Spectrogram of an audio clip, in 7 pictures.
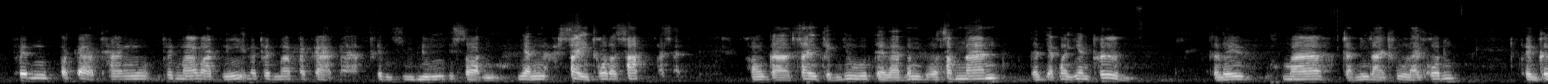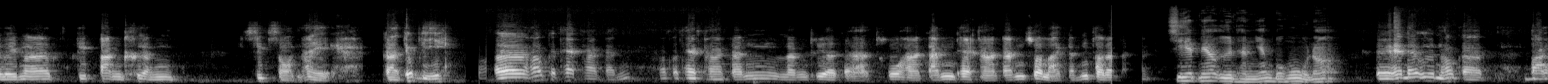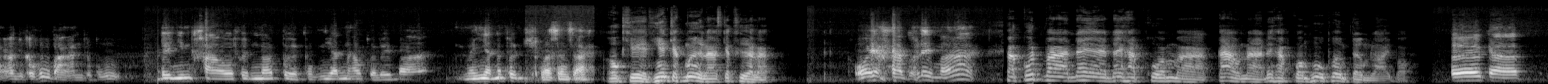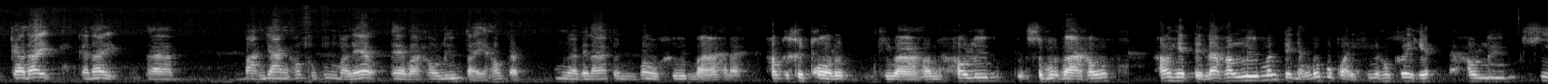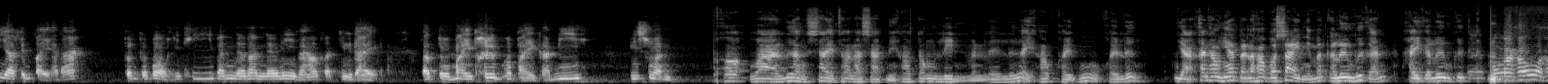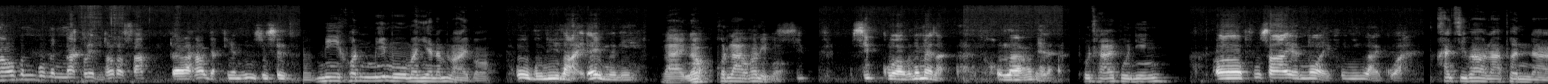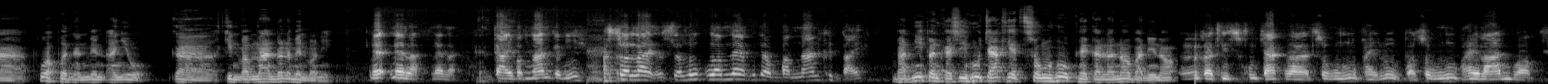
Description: ທ່ານໄດ້ສະແດງຄວາມຮູ້ສຶກດີໃຈທີ່ໄດ້ຄົ້ນພົບ ແລະຮຽນຮູ້ສູ່ ວີໂອເອ ຟັງດັ່ງນີ້:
